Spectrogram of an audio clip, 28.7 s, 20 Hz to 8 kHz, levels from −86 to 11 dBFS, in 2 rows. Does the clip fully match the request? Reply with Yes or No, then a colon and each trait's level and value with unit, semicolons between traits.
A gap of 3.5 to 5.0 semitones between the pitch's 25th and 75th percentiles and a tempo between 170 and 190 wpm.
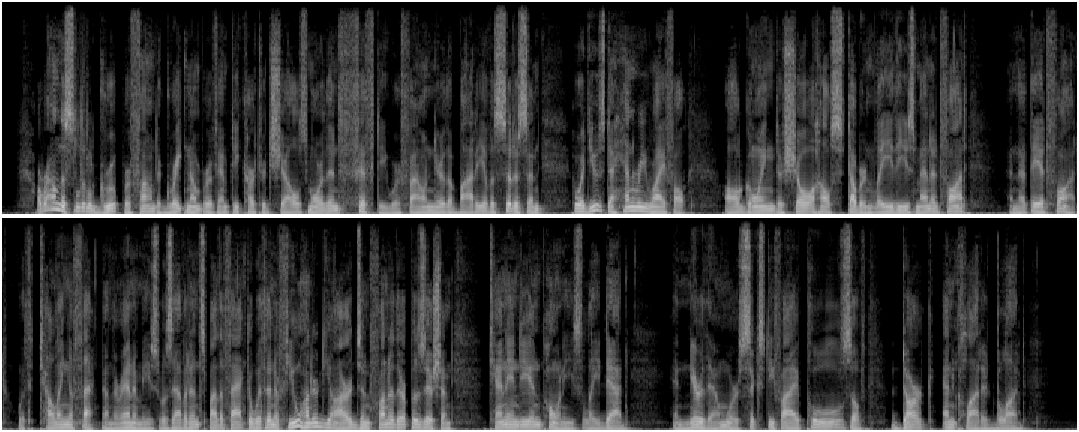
Yes: average, 3.9 semitones; average, 180 wpm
